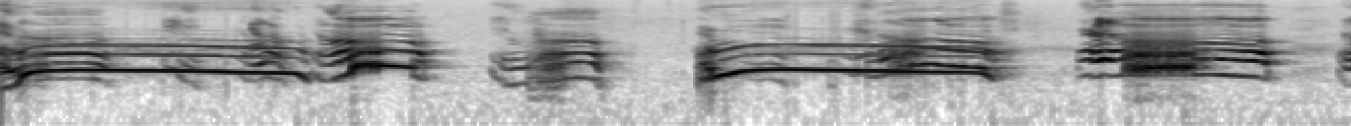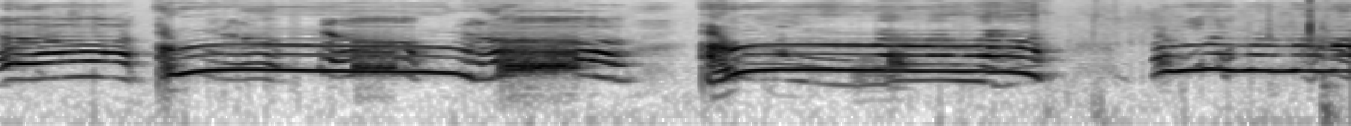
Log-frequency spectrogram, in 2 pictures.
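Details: Border terrier singing: a run of about eight sustained, harmonic howls, each lasting one to two seconds with short breaks between, mostly held on a steady note with slight upward bends and a few wavering, yelping onsets.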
